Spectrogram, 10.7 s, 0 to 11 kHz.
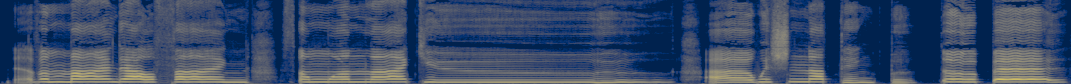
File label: U87 vocal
